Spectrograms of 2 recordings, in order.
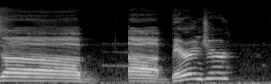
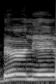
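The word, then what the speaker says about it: Beringer: He don't play much, but his name's Behringer, or it's pronounced like Bernier or something like that, but it's spelled like Behringer, right?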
